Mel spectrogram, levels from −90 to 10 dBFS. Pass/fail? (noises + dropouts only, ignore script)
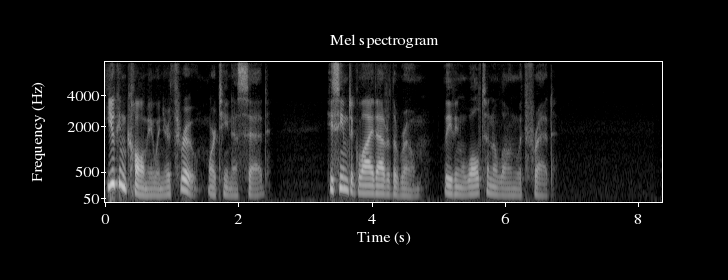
pass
